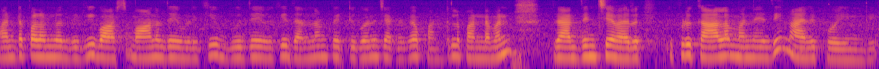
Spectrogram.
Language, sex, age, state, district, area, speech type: Telugu, female, 18-30, Andhra Pradesh, Vizianagaram, rural, spontaneous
